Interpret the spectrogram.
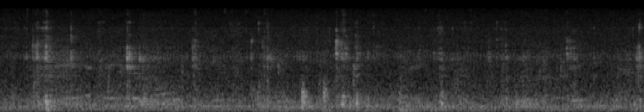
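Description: Faint chewing of breaded fried food, with scattered soft mouth clicks and smacks that cluster about three seconds in.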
